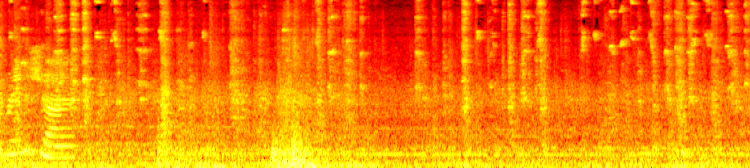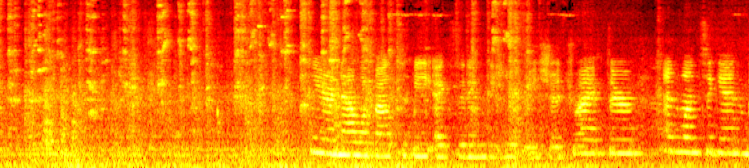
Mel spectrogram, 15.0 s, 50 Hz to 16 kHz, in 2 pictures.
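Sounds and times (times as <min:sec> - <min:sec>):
carriages rattling and clicking: 0:00.0 - 0:14.9
tram bump: 0:00.0 - 0:14.9
tram motor humming: 0:00.0 - 0:14.9.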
